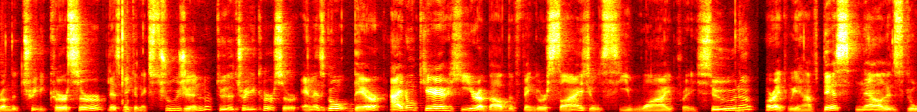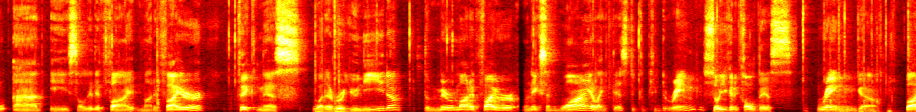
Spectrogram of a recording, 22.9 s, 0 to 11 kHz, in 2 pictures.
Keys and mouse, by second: 1.6 e, 2.7 s, 9.3 Tab, 9.4-10.0 middle drag, 11.2-12.9 drag, 14.4-15.6 drag, 16.2-16.6 middle drag, 16.6 click, 18.1-19.4 middle drag, 20.4 F2.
